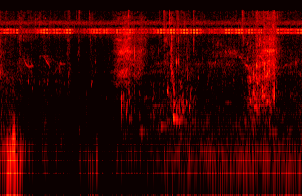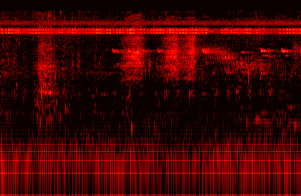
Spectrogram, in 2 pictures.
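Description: Shallow muddy water splashing and sloshing in irregular bursts as a man wades and pulls at the stakes holding a bamboo fish trap. A steady high whine runs underneath.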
